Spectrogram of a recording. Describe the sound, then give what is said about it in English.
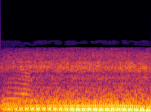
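A car engine hums with a steady, low rumble as the vehicle pulls away in snowy weather, fairly loud, with no talking over it. “Will you get into the car? Okay. Well, thanks. But listen, We're off again.”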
